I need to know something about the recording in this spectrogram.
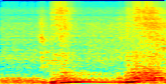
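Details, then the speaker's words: Mustang with newly installed exhaust and polished tips, revved at the rear: deep exhaust rumble swelling sharply on a quick throttle blip and dropping back cleanly; healthy rev, nothing abnormal. "So, I'm going to give it a rev while she's holding the camera so you can listen to hear what it sounds like."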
